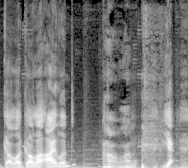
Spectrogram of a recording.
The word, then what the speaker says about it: Gullah Gullah Island: How's it pronounced? Yeah. It's a Gullah Gullah Island.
